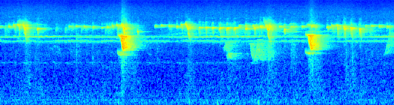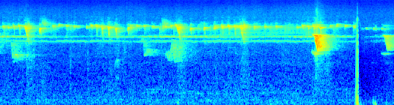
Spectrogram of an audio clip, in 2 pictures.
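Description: white-chinned thrush harsh chirp

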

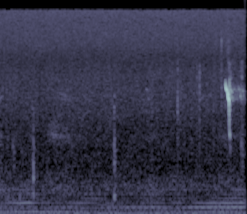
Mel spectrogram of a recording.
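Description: bird call

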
